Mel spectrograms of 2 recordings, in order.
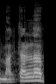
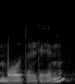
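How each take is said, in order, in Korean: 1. 이 이름은 세 음절로 발음합니다: 막-달-라. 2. 이 이름은 두 음절로 발음합니다: 모드-린. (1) "막달라라 부르면 안 됩니다" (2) "영어 발음은 모들린입니다"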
